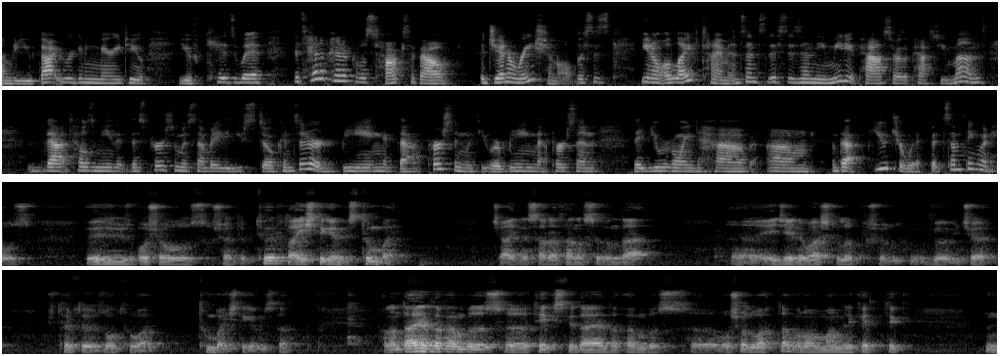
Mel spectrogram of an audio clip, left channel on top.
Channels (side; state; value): both; different; correlation 0.00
